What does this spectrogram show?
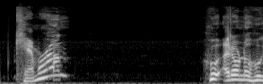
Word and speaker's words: Cameron: Cameron, first syllable. That's how we pronounce that name in English.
